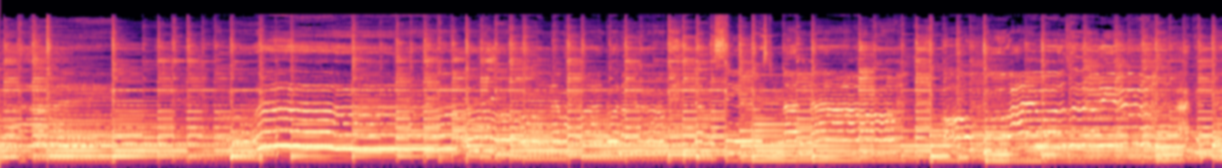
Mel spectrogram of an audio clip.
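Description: Woman singing over strummed acoustic guitar chords.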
